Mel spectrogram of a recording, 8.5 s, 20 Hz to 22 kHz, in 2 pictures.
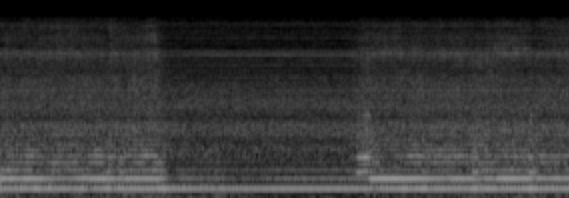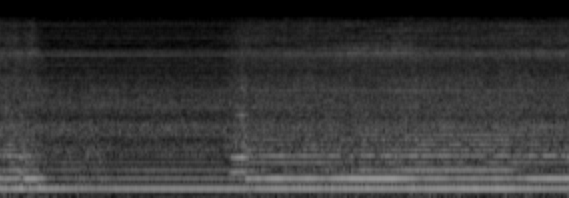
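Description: Genmitsu PROVerXL 4030 V2 CNC router running a G-code job: the 400 W DC spindle gives a steady hum. A higher whine from the axis motors comes in three stretches of a second or two as the machine moves the V-bit over the plywood.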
